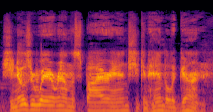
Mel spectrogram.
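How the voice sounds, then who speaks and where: A man's voice: mid-range voice, normal speed, sharp tone, soft background music. A man playing a resolute, pragmatic rebel commander in a video game, firm and matter-of-fact. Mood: businesslike. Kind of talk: video game cutscene acting.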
